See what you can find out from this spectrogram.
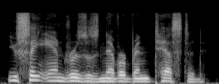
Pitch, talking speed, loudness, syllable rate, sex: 145 Hz, 190 wpm, -16 LUFS, 5.1 syllables/s, male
